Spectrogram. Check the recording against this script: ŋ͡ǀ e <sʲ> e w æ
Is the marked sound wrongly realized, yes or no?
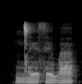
yes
